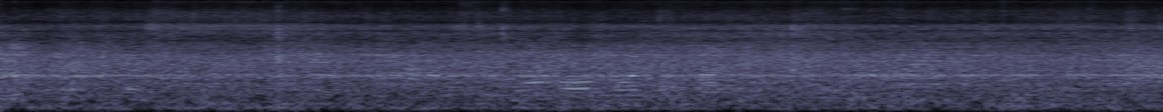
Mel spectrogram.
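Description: Shopping-mall ambience: a steady mechanical rumble with a faint high hum and scattered distant voices.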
